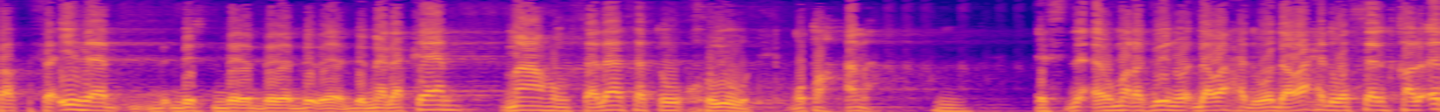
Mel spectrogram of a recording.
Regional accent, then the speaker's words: Upper Egypt, Egypt; عندنا في الصعيد على القدر برمة

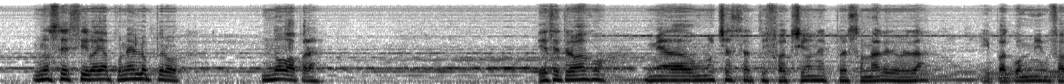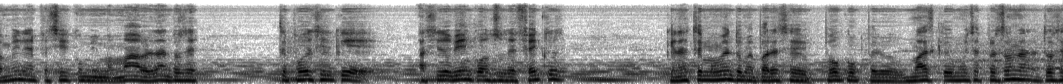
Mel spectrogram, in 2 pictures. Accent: Veracruz, Mexico; yo vengo de una familia humilde y yo vine de Veracruz para acá con esa ilusión, como todos, de ir para el otro lado. Estuve viviendo en San Diego un par de meses.

